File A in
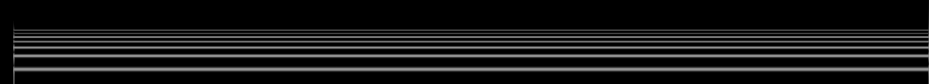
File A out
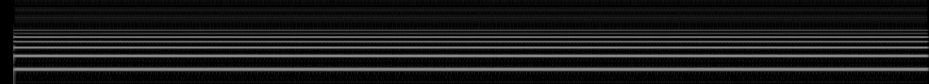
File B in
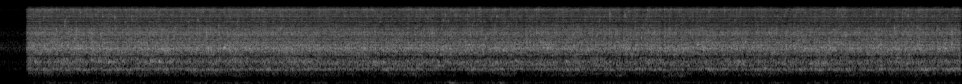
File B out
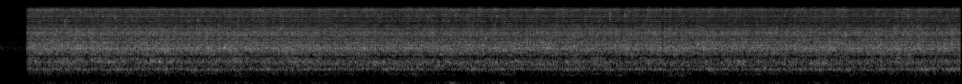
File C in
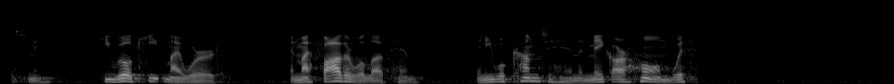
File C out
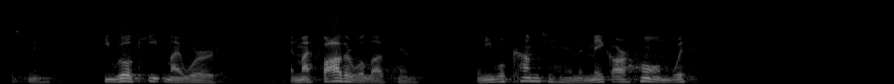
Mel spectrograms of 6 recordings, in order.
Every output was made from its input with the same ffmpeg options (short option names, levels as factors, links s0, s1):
-filter_complex "[0:a]asplit=2[s0][s1];[s1]adelay=14,volume=0.266[s2];[s0][s2]amix=inputs=2:normalize=0,acrusher=bits=5:mode=log:mix=0:aa=0.000001,volume=0.596"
